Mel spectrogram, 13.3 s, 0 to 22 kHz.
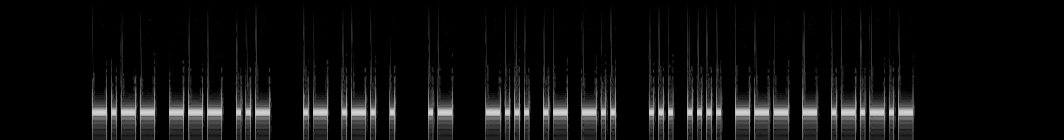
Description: Morse code, heard as a keyed tone, about 19 wpm, 700 Hz. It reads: YOU ARE A BAD SHOT.
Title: Sentences from Top 1100 Words 20wpm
